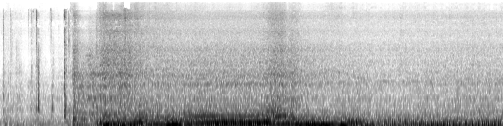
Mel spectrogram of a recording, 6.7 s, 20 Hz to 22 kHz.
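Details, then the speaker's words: 1989 Nissan Sunny N13 with auto choke, cold start: catches, then deep raspy chuffing revs with a loud fruity burble; the exhaust is holed. "Yeah, you can hear that exhaust is not functioning correctly. Very fruity, yeah. Yeah, there's a hole in there, for sure."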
